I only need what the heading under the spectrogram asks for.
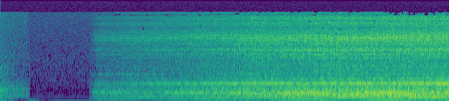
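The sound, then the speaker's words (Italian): An engine revving as the accelerator is pressed on a snowy slope, following skiers downhill; after a brief silence a low, droning hum starts abruptly and swells steadily louder. “Premo l'acceleratore e incomincio a muovermi con assoluta scioltezza.”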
